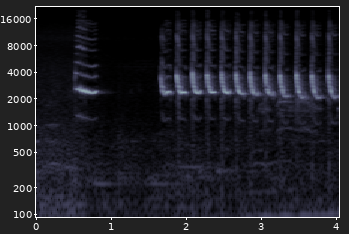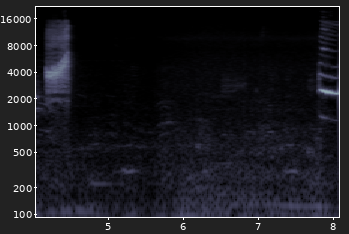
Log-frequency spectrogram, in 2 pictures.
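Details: Ngebren-style song of a sooty-headed bulbul: one loud chip, then a quick rattle of about a dozen sharp repeated notes ending in a harsh burst, followed by quiet and a final chip.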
